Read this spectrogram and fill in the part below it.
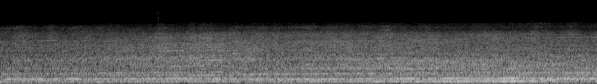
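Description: Small racing car engines drone past on a track, rising and falling in pitch.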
